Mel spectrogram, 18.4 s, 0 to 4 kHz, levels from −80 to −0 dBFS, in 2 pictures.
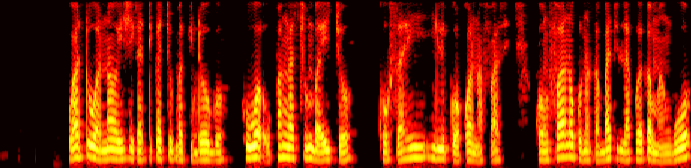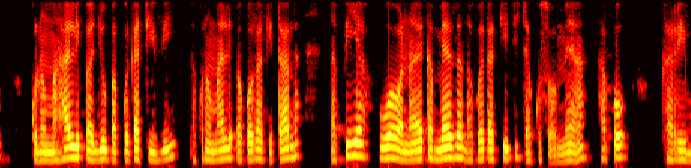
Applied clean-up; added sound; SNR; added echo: none; none; none; none.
